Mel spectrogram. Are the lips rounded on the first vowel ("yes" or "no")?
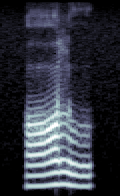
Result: yes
